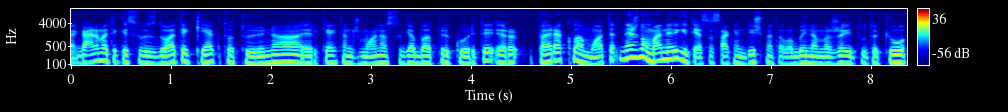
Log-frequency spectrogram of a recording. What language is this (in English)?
Lithuanian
